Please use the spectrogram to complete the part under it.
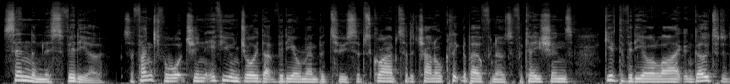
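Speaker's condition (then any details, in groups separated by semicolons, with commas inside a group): No condition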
